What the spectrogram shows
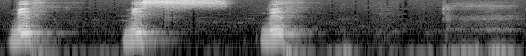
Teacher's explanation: اس ذال کی طرح زبان نوک لسان دونوں دانتوں کے درمیان آئے گی تاکہ اس کی سین سے مشابہت جو ہے وہ ختم ہو جائے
